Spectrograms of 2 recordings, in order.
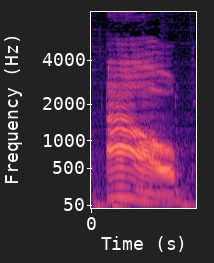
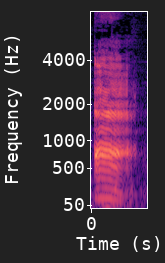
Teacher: smoothing is when you take a diphthong, like ow, and smooth it out so it's just one sound, ah.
